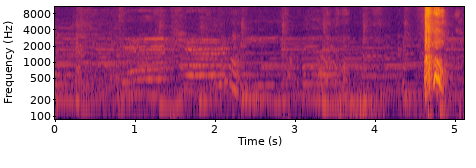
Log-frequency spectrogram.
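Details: Sneezing described as a triple sneeze, recorded January 28, 2009 in Edmonton; music plays, and one sharp, explosive sneeze is heard near the end.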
